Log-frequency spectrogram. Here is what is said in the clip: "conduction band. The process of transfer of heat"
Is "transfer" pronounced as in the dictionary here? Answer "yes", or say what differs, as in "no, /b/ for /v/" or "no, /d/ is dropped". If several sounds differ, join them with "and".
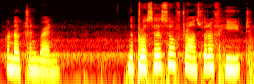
yes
